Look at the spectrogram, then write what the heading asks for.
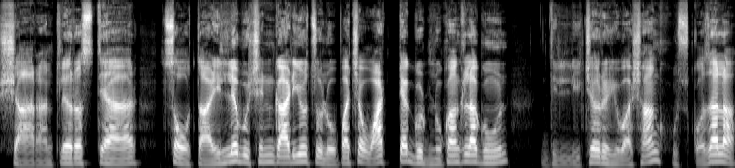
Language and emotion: Goan Konkani, fearful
